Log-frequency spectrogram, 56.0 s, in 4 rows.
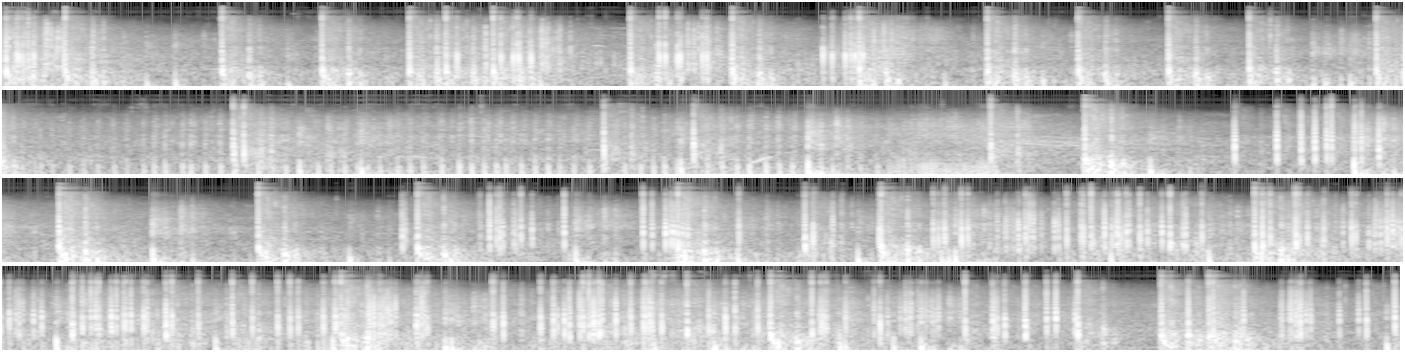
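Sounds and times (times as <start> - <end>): fireworks bangs: 0.0 - 56.0
fireworks crackling: 0.0 - 56.0.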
